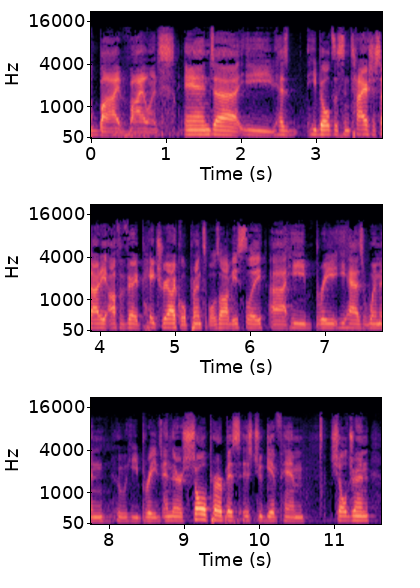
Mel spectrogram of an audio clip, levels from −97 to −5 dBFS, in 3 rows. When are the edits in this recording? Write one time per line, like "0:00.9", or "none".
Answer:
0:06.2
0:08.7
